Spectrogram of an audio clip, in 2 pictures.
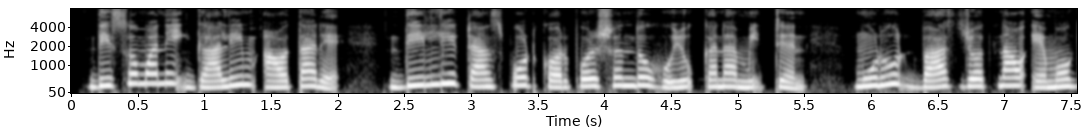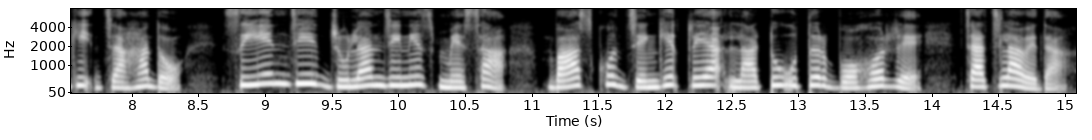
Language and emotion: Santali, neutral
